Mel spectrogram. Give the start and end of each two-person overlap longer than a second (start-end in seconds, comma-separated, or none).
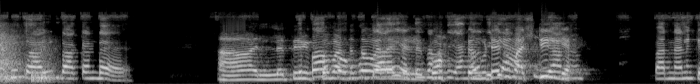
2.9-5.7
